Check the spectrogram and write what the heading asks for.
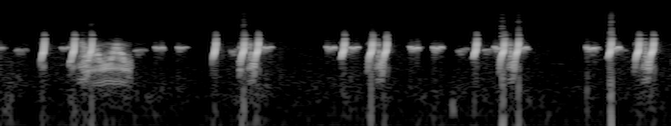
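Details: Wild quail calling for net hunting: quick clusters of two or three sharp, high whistled notes repeated about every second, soft chirps between them, and one brief harsh rasping burst near the start.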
